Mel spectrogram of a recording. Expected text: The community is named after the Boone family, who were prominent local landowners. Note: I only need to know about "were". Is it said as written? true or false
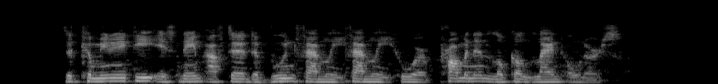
true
